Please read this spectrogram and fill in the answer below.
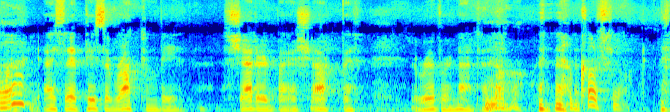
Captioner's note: laughs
